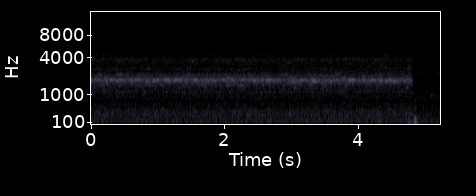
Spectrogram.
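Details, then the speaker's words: Machining cut after moving the workpiece deeper into the vise jaws to stop the hollow, vibrating chatter: steady, even cutting tone around a high whistle that holds, then stops as the cut ends. "Entonces cómo se mejoró ese proceso si escucharon por ahí se veía muy muy hueco ese ese ruido de maquinado son vibraciones cómo se soluciona metiendo la pieza más hacia la prensa y trabajando"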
